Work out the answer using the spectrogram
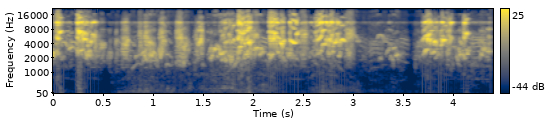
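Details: Budgies chattering in overlapping high chirps and buzzy, scratchy warbles. The sound comes in loud bursts that break off briefly near the end before resuming, with a few soft low thumps underneath.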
